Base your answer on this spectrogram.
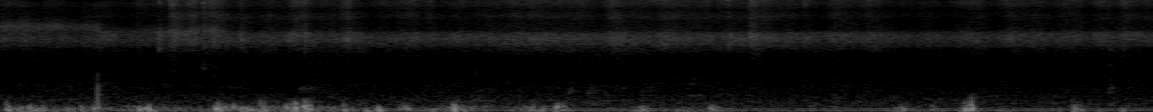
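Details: Wild pigs in a forest, met by a man: a run of low, short grunting pulses at irregular intervals, clustered in the first five seconds and then sparser, over a steady background hiss of insects or wind.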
